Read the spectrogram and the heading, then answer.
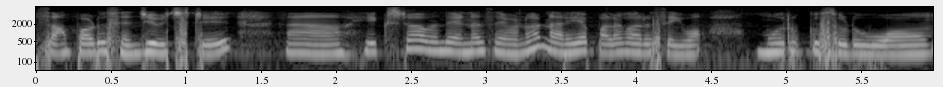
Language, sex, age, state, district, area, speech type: Tamil, male, 30-45, Tamil Nadu, Cuddalore, rural, spontaneous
